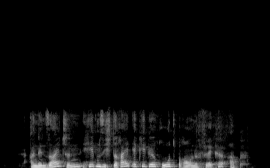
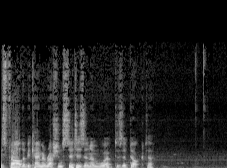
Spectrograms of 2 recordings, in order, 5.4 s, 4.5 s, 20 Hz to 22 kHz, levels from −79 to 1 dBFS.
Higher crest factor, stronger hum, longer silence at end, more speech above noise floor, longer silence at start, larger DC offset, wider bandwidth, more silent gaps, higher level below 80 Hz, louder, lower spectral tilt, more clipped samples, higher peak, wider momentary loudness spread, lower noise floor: about the same, 16 dB vs 14 dB; neither; second, 0.55 s vs 1.45 s; first, 39 dB vs 32 dB; first, 0.6 s vs 0 s; neither; second, 7.8 kHz vs 16.5 kHz; neither; second, -60 dBFS vs -42 dBFS; second, -19 LUFS vs -14 LUFS; first, -7.5 dB/octave vs -5 dB/octave; neither; second, -4 dBFS vs 0 dBFS; about the same, 9 LU vs 11 LU; first, -57 dBFS vs -46 dBFS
